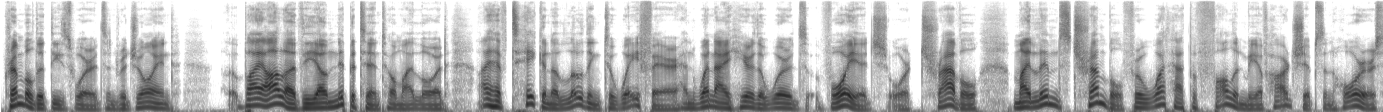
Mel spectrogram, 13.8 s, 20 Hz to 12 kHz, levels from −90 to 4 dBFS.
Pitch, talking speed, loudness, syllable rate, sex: 110 Hz, 180 wpm, -20 LUFS, 4.9 syllables/s, male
